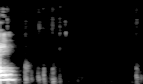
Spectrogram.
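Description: A few faint computer keyboard keystrokes in the first second, right after a spoken word ends, then near silence.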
